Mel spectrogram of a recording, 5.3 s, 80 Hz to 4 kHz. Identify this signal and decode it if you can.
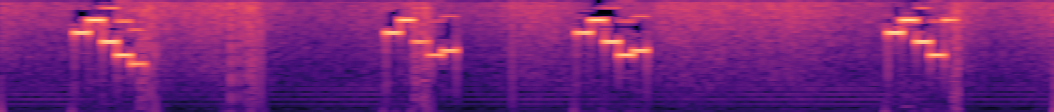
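Five-tone selective call (ZVEI), heard as quick runs of five tones, tones of about 80 ms. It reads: 88631 88634 88634 88633
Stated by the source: ZVEI five-tone selective call 88742 received via SDR.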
